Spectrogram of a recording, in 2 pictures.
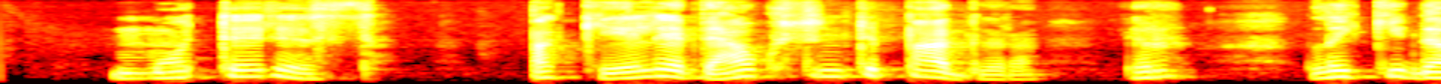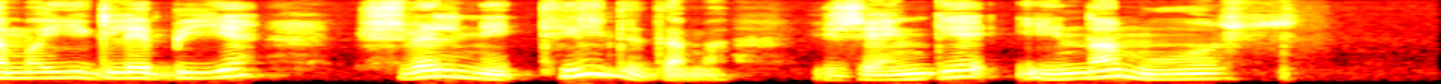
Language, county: Lithuanian, Utena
